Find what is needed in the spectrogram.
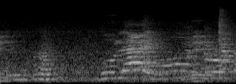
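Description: Indistinct human voices in short snatches, loudest from about a second in.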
